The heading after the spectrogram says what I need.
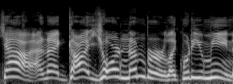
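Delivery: exasperated tone.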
